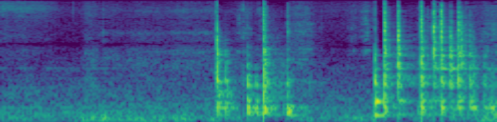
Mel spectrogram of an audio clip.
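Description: Plywood speaker rings knocking and clacking against each other and the plywood box as they are handled: a quick cluster of wooden knocks about a second in and a few more near the end.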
